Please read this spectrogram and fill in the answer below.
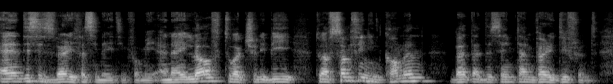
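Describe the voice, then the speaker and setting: A somewhat breathy man with a French accent talks at a very fast pace in a medium pitch, with ordinary pitch variation and hardly any pauses. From France. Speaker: concert pianist. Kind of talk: interview conversation. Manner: halting, many repetitions and fillers.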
